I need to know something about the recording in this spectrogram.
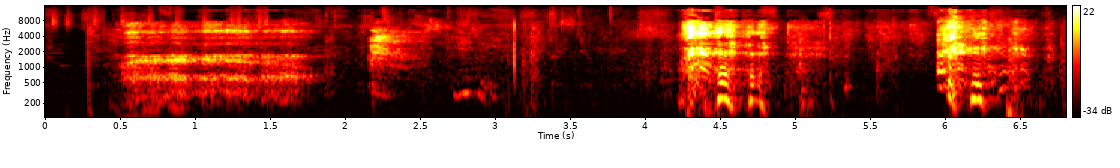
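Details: Female voluntary burping: several drawn-out, voiced belches, some long and some shorter, with faint background music.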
